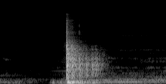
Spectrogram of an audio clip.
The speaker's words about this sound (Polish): Dobrze, słuchajcie, 50% szans powiedziałem, czyli jeżeli wypadnie 11 bądź więcej, rzucam K20.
